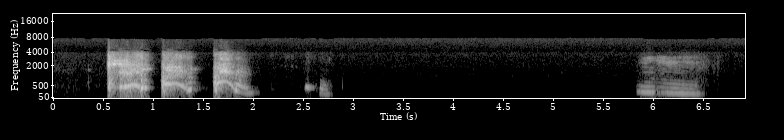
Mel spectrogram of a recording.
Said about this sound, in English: Pardon me, I'm going to cough again.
